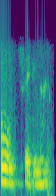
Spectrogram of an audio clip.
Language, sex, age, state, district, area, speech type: Tamil, female, 18-30, Tamil Nadu, Salem, urban, conversation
